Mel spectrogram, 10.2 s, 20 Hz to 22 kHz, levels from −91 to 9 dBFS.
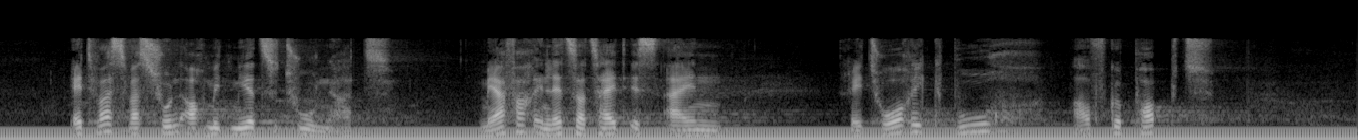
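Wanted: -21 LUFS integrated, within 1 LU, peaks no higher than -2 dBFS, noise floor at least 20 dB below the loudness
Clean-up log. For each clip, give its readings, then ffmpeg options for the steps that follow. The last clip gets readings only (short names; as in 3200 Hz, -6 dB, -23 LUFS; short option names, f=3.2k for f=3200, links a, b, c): hum 50 Hz; harmonics up to 250 Hz; hum level -26 dBFS; loudness -27.0 LUFS; peak -4.0 dBFS; loudness target -21.0 LUFS
-> -af "bandreject=f=50:t=h:w=6,bandreject=f=100:t=h:w=6,bandreject=f=150:t=h:w=6,bandreject=f=200:t=h:w=6,bandreject=f=250:t=h:w=6"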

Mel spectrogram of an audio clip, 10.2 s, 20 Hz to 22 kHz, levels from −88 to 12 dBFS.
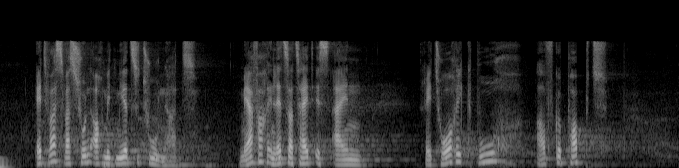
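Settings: hum none; loudness -27.5 LUFS; peak -5.0 dBFS; loudness target -21.0 LUFS
-> -af "volume=6.5dB,alimiter=limit=-2dB:level=0:latency=1"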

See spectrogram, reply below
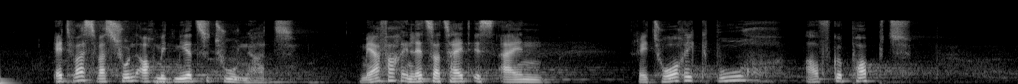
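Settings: loudness -21.5 LUFS; peak -2.0 dBFS; noise floor -57 dBFS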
